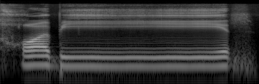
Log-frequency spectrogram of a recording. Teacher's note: रा पतला पड़ा जाएगा क्योंकि पीछे ज़ेर आ गई है।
